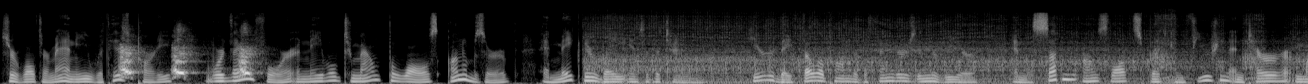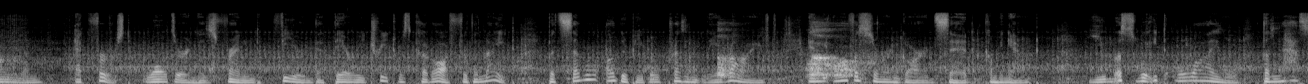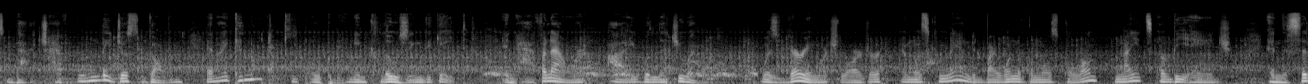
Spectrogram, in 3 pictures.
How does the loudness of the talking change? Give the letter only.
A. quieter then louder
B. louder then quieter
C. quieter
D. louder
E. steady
E.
